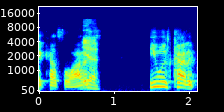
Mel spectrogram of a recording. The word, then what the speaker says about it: Castellanos: Is that how you say it, Castellanos?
